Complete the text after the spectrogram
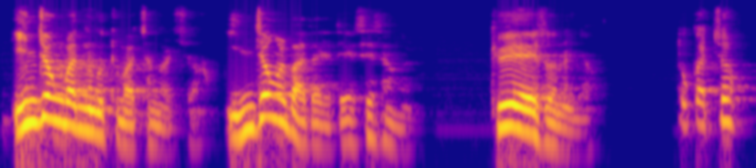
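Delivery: normal talking voice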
